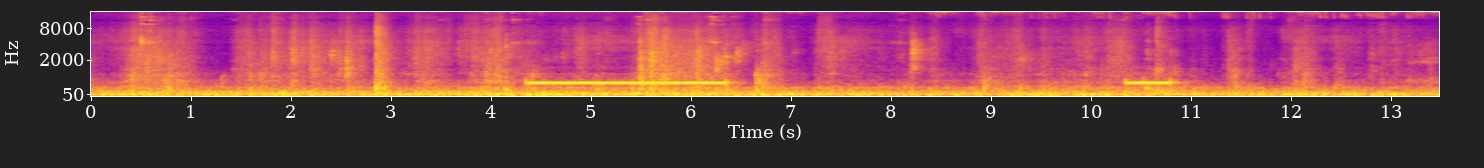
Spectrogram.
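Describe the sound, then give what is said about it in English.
A phone call being placed and ringing: one steady, mid-pitched ring tone of about two seconds, a long quiet pause with low background hiss, then the start of a second ring. No one speaks. “I'm gonna try, but she may not answer.”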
